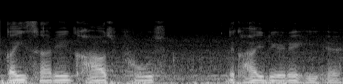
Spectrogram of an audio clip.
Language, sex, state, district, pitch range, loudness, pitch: Hindi, male, Uttar Pradesh, Lalitpur, 85-95 Hz, -17 LUFS, 90 Hz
